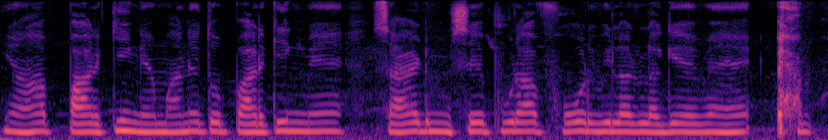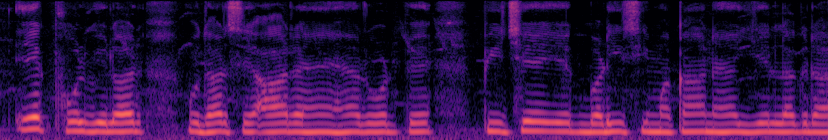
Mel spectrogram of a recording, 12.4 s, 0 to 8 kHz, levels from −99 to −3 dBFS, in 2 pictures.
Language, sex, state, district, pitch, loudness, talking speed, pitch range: Hindi, male, Bihar, Madhepura, 185 Hz, -42 LUFS, 160 wpm, 180-190 Hz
